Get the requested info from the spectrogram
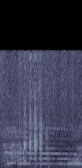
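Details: A two-day-old Nigerian Dwarf goat kid, born on a Friday night, gives one long, steady, high bleat lasting over a second, with a slight wavering lift at the end; people murmur softly nearby.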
